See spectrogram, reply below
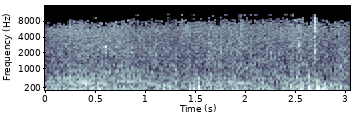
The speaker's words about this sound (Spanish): En el barco, Steve manipula algo en la proa.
